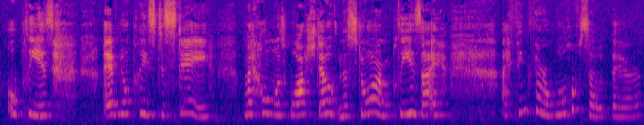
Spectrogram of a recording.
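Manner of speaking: high, fearful begging voice; a small mouse begging not to be sent into the storm; pleading frightened mouse. Acted. Homeless mouse Mona pleading with the badger for a room, high and afraid.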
